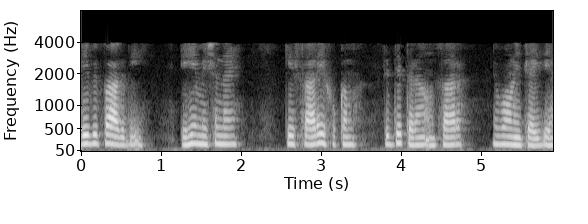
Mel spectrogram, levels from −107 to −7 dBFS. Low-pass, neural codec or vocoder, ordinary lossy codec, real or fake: 7.2 kHz; none; AAC, 16 kbps; real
